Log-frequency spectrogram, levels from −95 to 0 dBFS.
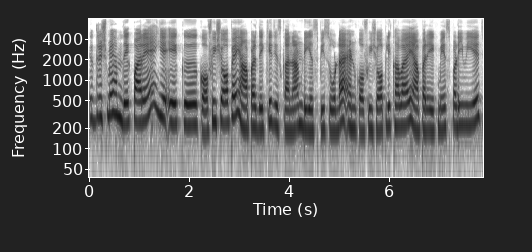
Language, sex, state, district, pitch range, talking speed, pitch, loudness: Hindi, female, Chhattisgarh, Korba, 195-245 Hz, 250 wpm, 215 Hz, -15 LUFS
